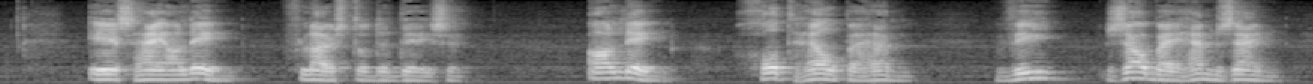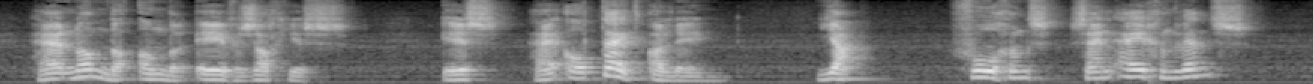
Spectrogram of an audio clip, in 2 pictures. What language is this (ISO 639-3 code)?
nld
